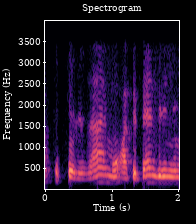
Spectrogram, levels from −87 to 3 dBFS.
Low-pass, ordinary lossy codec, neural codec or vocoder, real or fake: 3.6 kHz; AAC, 24 kbps; none; real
